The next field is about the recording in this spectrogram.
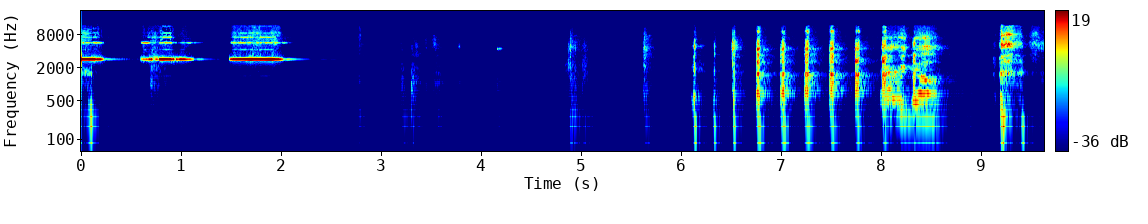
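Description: A fire alarm sounds three loud, shrill electronic beeps in quick succession, followed by near silence with faint rustles, then a run of rapid, choppy, breathy bursts toward the end.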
